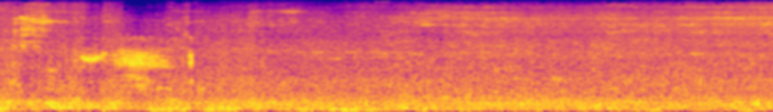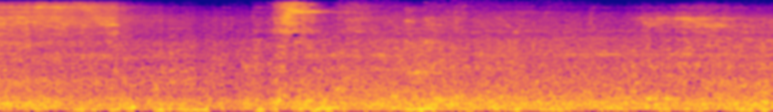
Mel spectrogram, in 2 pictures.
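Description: Freight train of enclosed auto rack cars rolling steadily past, a continuous rumble of steel wheels on rail, with a few brief high wheel squeals.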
